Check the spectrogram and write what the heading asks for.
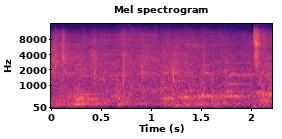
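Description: Footsteps and chairs knocking on a wooden stage floor as people move about, with indistinct voices in the background.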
